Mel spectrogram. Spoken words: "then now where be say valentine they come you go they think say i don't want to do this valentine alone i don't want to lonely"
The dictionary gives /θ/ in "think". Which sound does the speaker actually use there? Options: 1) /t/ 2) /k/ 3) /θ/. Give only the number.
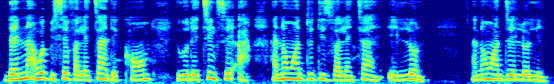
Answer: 1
